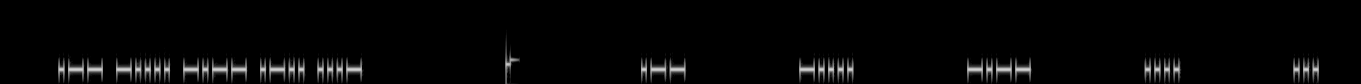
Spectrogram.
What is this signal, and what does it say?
Morse code, heard as a keyed tone, about 25 wpm, spaced as for 11 wpm, 700 Hz. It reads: W6YLV W6YHS
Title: USA Call Signs - 5 Characters - 8x Character Spacing - 25wpm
